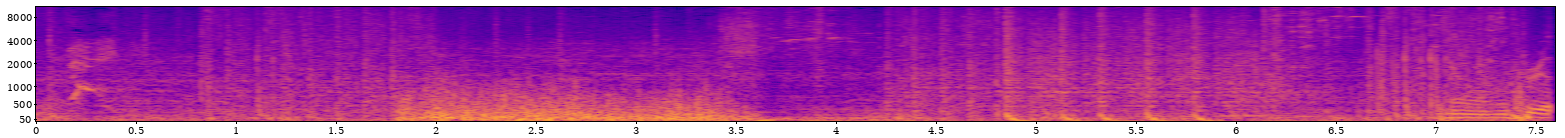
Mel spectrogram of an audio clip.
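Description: Small guns firing in Borderlands 3, bursts of rapid gunfire with one dense loud volley in the middle and scattered shots around it, with a voice speaking at times.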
